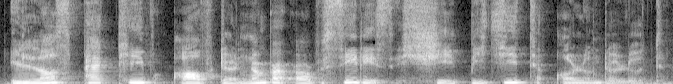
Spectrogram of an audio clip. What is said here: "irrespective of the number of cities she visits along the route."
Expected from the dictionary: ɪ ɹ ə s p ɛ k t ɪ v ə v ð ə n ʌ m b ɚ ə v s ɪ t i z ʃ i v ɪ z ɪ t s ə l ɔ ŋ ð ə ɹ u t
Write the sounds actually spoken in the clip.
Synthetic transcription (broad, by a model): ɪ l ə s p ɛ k t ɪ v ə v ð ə n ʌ m b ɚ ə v s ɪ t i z ʃ i b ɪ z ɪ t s ə l ɔ ŋ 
